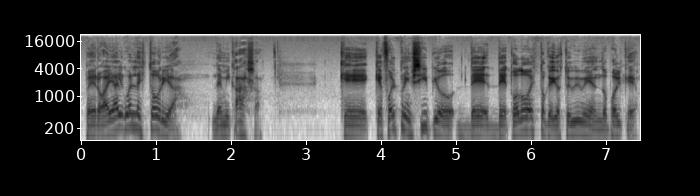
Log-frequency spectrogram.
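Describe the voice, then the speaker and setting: Animated and at a normal speed, this middle-aged Puerto Rican man shares his personal testimony in a conversational interview. He speaks with a Puerto Rican Spanish accent in a medium-pitched voice and repeats phrases to stress his points. The recording is dry.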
